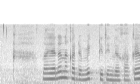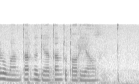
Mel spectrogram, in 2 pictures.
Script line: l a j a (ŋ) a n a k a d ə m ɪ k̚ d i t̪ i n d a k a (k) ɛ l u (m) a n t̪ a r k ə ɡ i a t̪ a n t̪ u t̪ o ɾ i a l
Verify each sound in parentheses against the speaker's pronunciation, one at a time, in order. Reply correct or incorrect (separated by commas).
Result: incorrect, correct, correct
